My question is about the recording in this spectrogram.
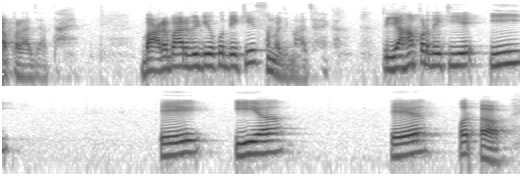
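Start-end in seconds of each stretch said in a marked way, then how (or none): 4.9-10.3 ई, ए, इय, ए, अ spaced out as separate sounds; sound-by-sound demo. Shown as a demonstration. Teacher showing the readings of EA, sound-by-sound demo. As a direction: isolate each vowel with a pause, इय gliding "ee-uh". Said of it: "ये जो ईए का उच्चारण है".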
